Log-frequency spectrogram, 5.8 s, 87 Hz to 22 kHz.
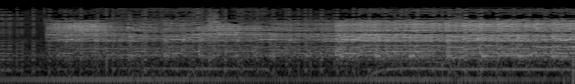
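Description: A fast rock version of the Metal Gear theme, an MP3 set as a ringtone and sped up, plays on a phone being called, heard through the phone line, sounding compressed and tinny. It runs steadily with no one talking and grows a little louder about halfway through.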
